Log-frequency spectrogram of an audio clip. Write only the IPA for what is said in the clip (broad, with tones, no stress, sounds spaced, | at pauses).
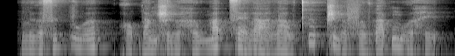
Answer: l ɨ˨˩ ə̯ s ɨ˦˥ k̚ v u˧˥ ə̯ | k ɔ˨˩ p̚ l a˧ ŋ ʂ ɨ˨˩ ə̯ h ə˧ w m a˦˥ t̚ s ɛ˨˩˦ l aː˨˩˨ l a˨˩˦ w t̪ʰ ɨ˦˥ p̚ ʂ i˨˩ ə̯ f ə˧ w ɗ a˦˥ k̚ m u˧ ə̯ h e˨˩ t̚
